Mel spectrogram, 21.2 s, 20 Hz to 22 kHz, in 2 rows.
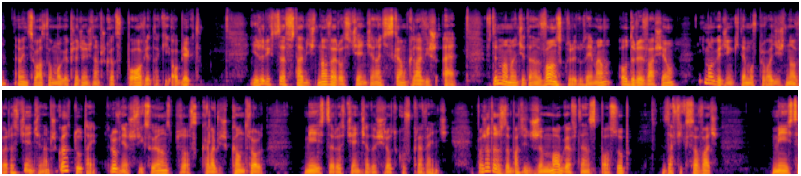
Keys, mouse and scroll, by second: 2.2 ctrl+click, 4.1-5.2 middle drag, 8.3 e, 14.3 ctrl+click.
